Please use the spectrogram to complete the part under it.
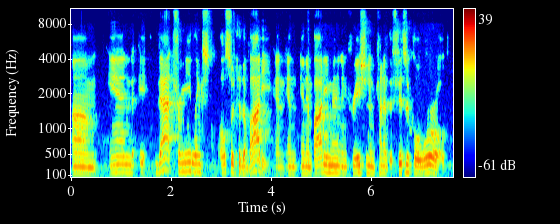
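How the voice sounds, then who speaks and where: A man's voice: fairly high pitch, steady tone, normal speed, few pauses, a bit bright, slight background noise, rough recording. A man moderating a discussion panel, asking a long question in a thoughtful, hesitant way with many restarts.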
